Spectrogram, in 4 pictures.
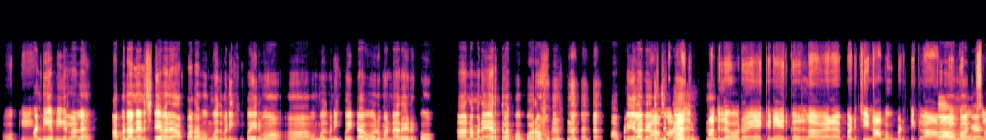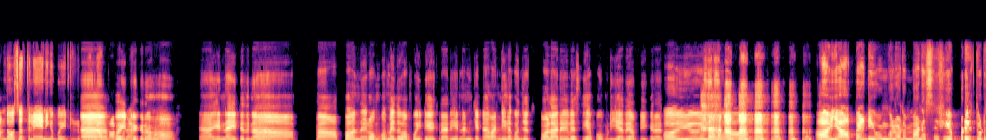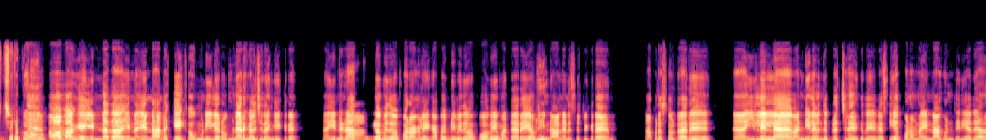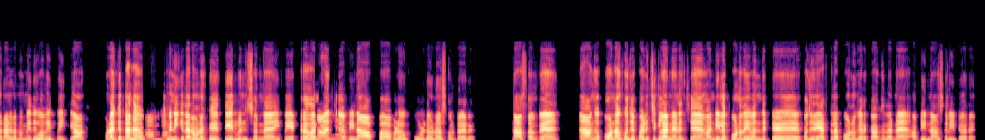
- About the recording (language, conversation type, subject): Tamil, podcast, சில நேரங்களில் தாமதம் உயிர்காக்க உதவிய அனுபவம் உங்களுக்குண்டா?
- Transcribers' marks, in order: laughing while speaking: "அப்டியெல்லாம் நெனைச்சுட்டு. ம்"; laughing while speaking: "ஆமாங்க"; chuckle; drawn out: "அய்யயோ!"; surprised: "ஐயா அப்டி உங்களோட மனசு எப்டி துடிச்சிருக்கும்?"; laugh; laughing while speaking: "ஆமாங்க. என்னதான் என்ன என்னால கேட்கவும் … அப்டின்னு நான் நெனைச்சிட்டுருக்கிறேன்"; in English: "கூல் டவுனா"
